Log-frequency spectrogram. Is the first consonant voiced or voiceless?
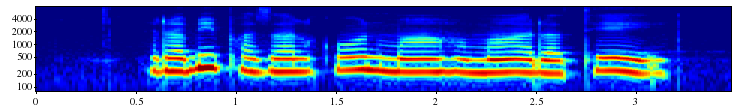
voiced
